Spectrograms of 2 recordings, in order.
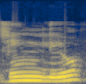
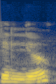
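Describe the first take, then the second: First: The first syllable ends in an n sound. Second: The first syllable ends in an l sound. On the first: The speaker calls it wrong. "এটা ঝিনলিও উচ্চারণ করবেন, কিন্তু" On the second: The speaker calls it right. "এটা সঠিক উচ্চারণ ঝিল্লিও"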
